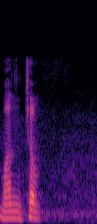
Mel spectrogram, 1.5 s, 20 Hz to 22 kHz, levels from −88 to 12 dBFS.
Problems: constant background noise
